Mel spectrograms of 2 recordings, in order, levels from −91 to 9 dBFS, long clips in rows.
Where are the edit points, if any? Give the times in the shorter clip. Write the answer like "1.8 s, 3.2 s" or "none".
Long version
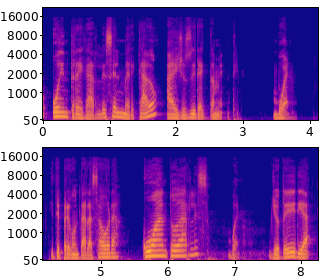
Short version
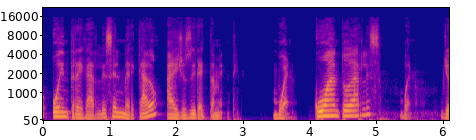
4.0 s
